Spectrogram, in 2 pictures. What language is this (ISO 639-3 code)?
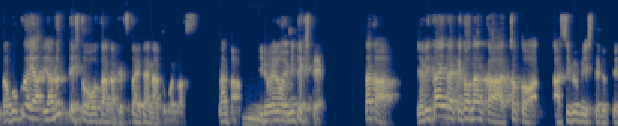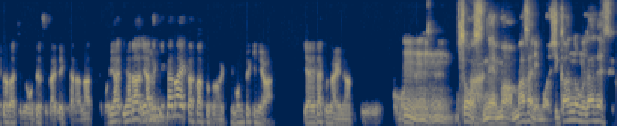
jpn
